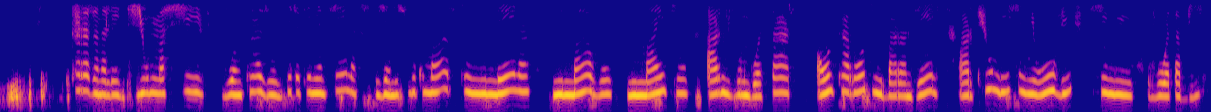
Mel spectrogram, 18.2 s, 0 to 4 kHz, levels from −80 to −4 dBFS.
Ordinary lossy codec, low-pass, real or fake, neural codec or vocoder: AAC, 32 kbps; 3.6 kHz; real; none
